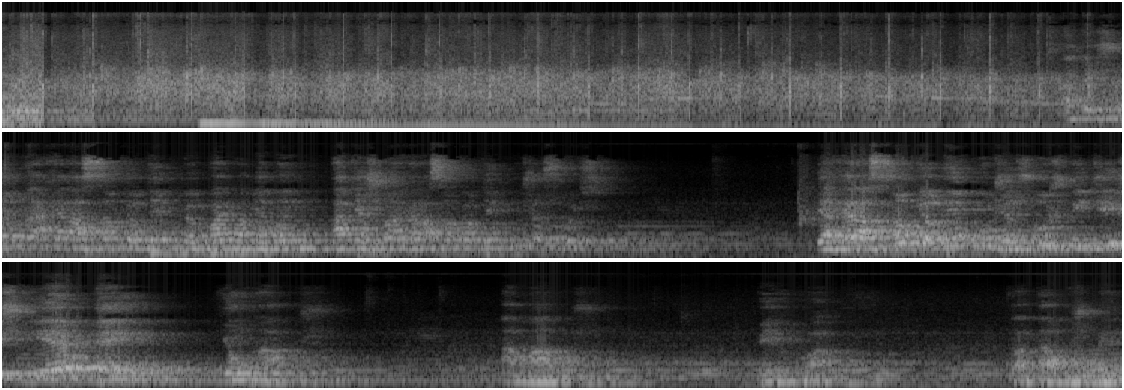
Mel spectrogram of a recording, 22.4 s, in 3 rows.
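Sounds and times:
audience applauding: 0.0 - 8.2
speech: 9.1 - 11.7, 12.9 - 17.1, 18.3 - 19.0, 20.0 - 20.6, 21.7 - 22.3.

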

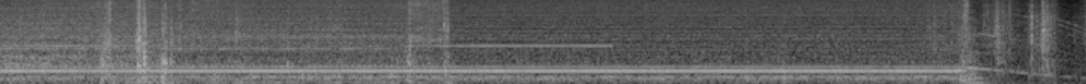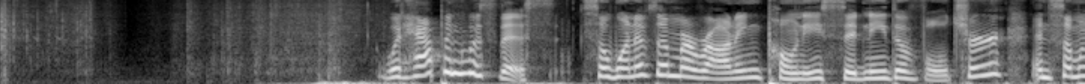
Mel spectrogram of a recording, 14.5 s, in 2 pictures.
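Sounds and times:
knocked-over Xerox photocopier humming and whirring while making a copy: 0.0 - 7.9
speech: 9.8 - 14.4.

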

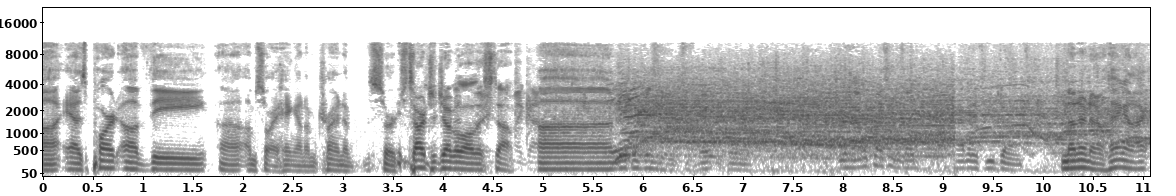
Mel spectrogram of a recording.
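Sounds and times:
speech: 0.0 - 7.4, 8.0 - 11.0
crowd applauding and cheering: 5.6 - 11.0.

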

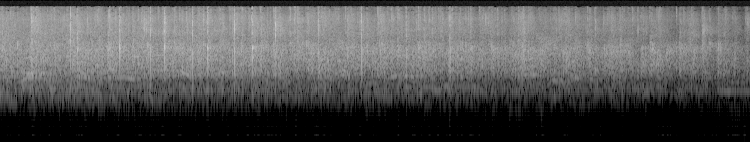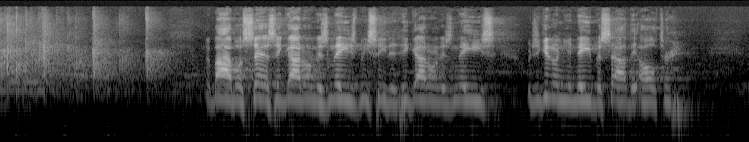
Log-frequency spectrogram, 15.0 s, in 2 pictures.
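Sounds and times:
audience clapping hands: 0.0 - 9.2
speech: 9.7 - 14.5.

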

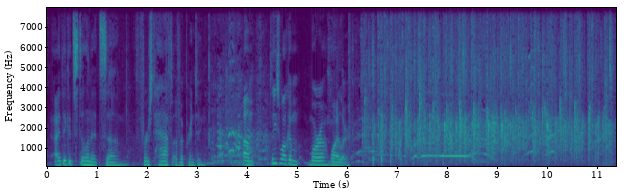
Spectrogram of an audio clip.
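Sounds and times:
speech: 0.2 - 6.2
laughter: 3.2 - 4.5
audience snapping fingers at a book event: 6.0 - 11.3.

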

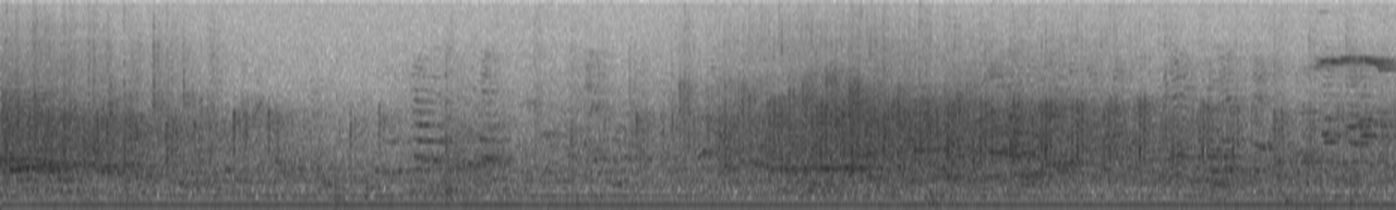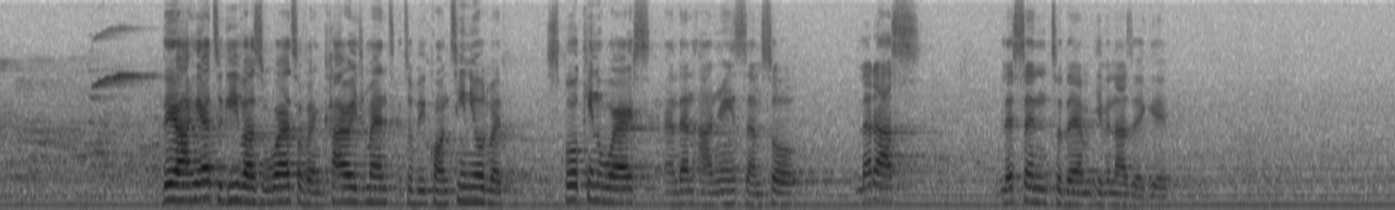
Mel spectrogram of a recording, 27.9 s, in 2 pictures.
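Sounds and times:
audience clapping hands: 0.0 - 4.4, 5.6 - 14.1
speech: 15.6 - 22.0, 22.6 - 23.1, 24.0 - 25.8.

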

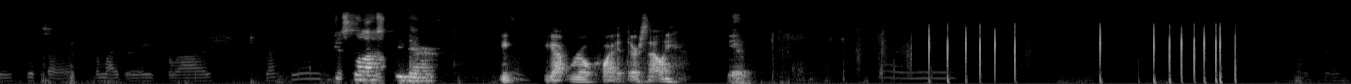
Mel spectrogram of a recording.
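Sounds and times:
speech: 0.2 - 7.6
typing on a keyboard: 9.0 - 10.3, 11.5 - 12.4.

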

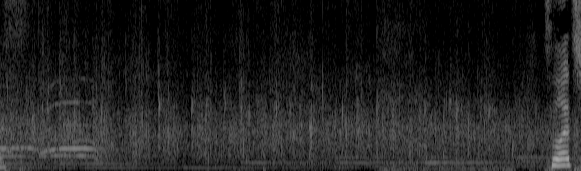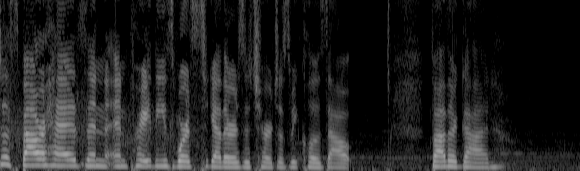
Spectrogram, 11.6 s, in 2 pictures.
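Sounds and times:
audience clapping: 0.0 - 7.9
speech: 5.5 - 9.4, 10.1 - 10.9.

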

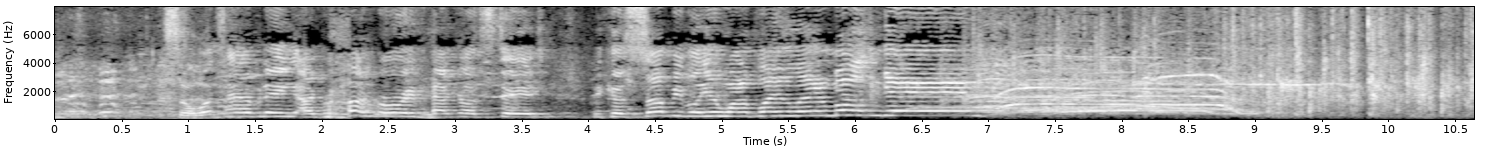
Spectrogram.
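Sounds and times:
laughter: 0.0 - 4.8
speech: 0.9 - 7.5
crowd clapping: 6.0 - 10.6.

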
